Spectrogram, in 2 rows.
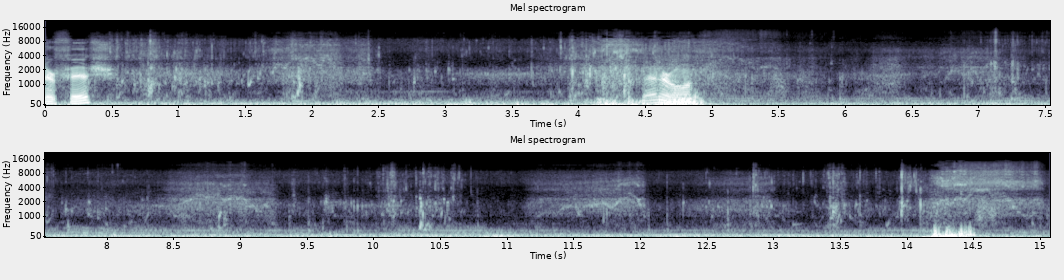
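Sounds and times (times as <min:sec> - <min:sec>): low steady hum: 0:00.0 - 0:15.0
water sloshing and splashing: 0:00.0 - 0:15.0.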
